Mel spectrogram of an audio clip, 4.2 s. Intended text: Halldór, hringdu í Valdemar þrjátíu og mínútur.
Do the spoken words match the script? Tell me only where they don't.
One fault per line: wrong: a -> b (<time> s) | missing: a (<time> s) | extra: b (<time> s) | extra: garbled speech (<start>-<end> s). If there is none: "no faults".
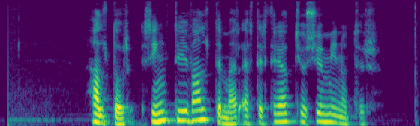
extra: eftir (2.5 s)
extra: sjö (3.2 s)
